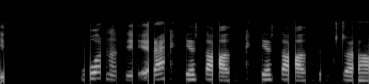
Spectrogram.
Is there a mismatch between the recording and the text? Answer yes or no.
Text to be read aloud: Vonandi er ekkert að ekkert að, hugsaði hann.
no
